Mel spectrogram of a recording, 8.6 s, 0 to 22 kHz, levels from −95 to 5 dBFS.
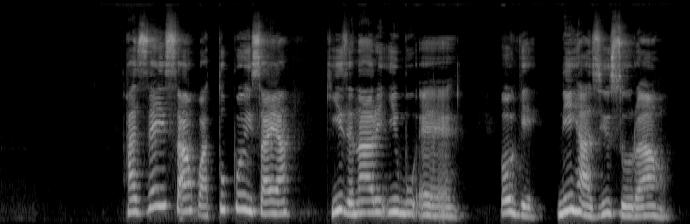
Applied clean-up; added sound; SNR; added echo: neural mask model DeepFilterNet 3.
